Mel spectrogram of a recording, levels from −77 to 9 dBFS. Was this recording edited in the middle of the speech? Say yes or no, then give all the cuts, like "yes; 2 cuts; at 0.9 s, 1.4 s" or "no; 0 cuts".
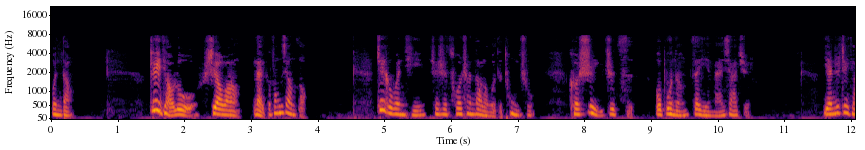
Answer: no; 0 cuts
